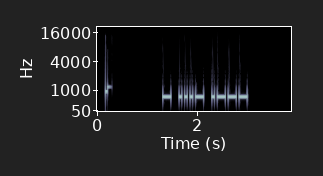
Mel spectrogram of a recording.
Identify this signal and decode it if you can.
Morse code, heard as a keyed tone, about 22 wpm, 700 Hz. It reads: TVJ
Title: USA Call Sign Postfixes - 3 Letters 22wpm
